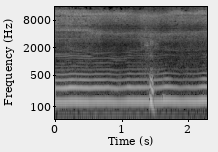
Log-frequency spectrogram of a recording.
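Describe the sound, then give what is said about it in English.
A steady, low electrical buzz drones on without pause, thick with harmonic overtones, broken only by one brief soft thump midway through. “Ominous buzzing.”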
